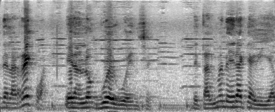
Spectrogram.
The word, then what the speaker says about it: Güegüence: Se escribe huehuense por C, porque así se pronuncia, huehuense, y así está escrita la obra.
